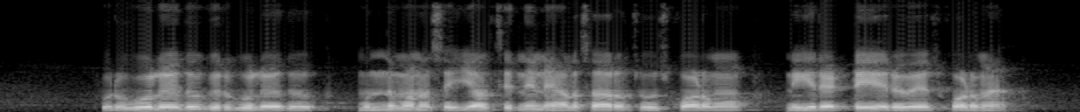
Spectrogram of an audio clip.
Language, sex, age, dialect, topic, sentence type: Telugu, male, 18-24, Utterandhra, agriculture, statement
